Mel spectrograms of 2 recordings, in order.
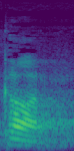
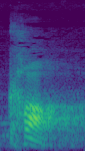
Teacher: when you have the ra sound in the end of the word that is not pronounced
